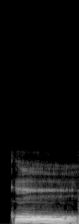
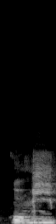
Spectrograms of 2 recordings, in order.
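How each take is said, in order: First: "comí" as long "co", pause, long "mí"; split into syllables. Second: Said in the usual way. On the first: Shown as a demonstration. Teacher dividing a word for pupils, "comí" syllable by syllable. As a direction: stretch each syllable of "comí" far apart. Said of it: "en sílabas". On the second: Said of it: "por ejemplo, la palabra comí".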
